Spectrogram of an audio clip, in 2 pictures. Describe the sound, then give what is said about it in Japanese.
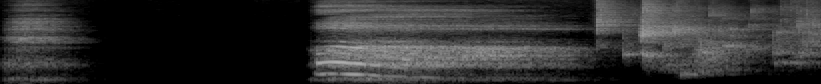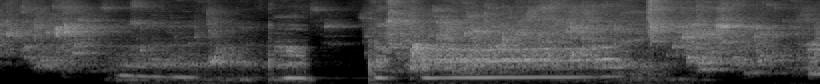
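Hot bath water sloshing and overflowing as two people get into a tub together, with splashy washes and drips under long, relaxed vocal sighs. “さすがに二人一緒に入ったから、お湯が溢れ出ちゃったね。”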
